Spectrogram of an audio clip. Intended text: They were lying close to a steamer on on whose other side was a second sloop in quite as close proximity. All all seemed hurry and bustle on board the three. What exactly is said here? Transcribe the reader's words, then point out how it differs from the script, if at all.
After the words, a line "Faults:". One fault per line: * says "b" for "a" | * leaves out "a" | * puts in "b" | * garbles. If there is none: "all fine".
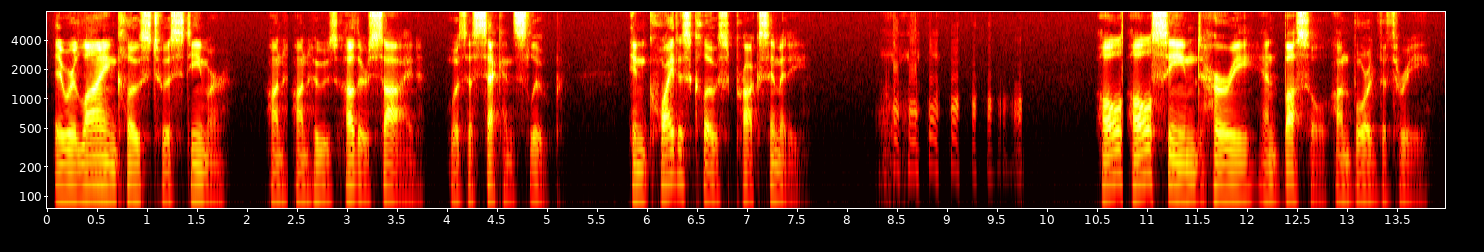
They were lying close to a steamer on on whose other side was a second sloop in quite as close proximity. All all seemed hurry and bustle on board the three.
Faults:
all fine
